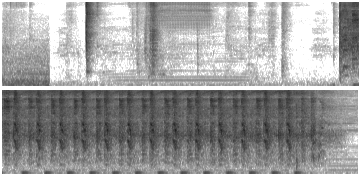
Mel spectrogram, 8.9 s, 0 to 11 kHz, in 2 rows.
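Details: 2016 CBR300R with 1133 miles, parked 7 years, started during a coolant top-up: quiet, then it catches at once and settles into an even, steady idle with regular pulses and no misses; the battery then charges at 15.6 V.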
